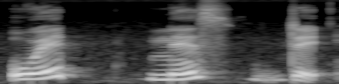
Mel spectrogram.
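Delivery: "ওয়েডনেসডে" slowly split as "wed-nes-de"; common mispronunciation. Shown as a demonstration. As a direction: sound the d in "ওয়েডনেসডে", three separate syllables. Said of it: "আমরা মূলত এটাকে".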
